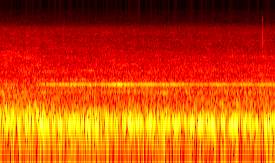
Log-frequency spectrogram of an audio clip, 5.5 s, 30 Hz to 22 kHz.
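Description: Fiat 850 Sport heard from inside the cabin at highway speed: the steady drone of its small rear-mounted four-cylinder engine over road and wind noise, with a thin steady whine that sets in about a second in.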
